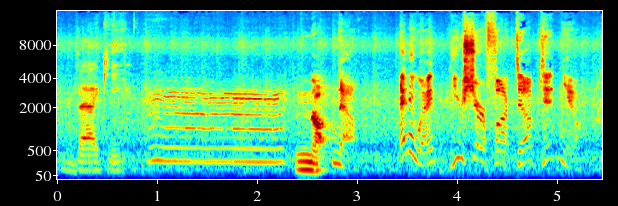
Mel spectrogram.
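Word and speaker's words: Vaggie: want to know wow actually it's pronounced vaggy no no anyway you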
